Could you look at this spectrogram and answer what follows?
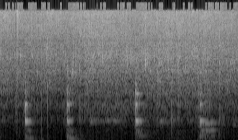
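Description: Garlic sizzles steadily in hot oil for a potato fry, a continuous crackling hiss broken by a few sharp stirring scrapes of the spoon against the pan at roughly one-second intervals, no voices.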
